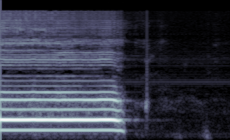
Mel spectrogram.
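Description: A man's voice calling the adhan, holding one long steady note that breaks off a little over a second in.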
